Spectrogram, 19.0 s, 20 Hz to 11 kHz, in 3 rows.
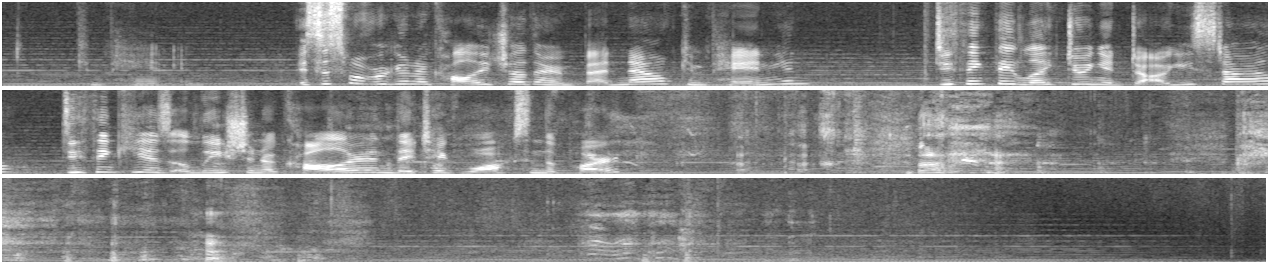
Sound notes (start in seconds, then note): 9.2 laughter; 17.3 music resolves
